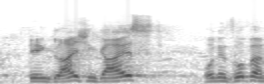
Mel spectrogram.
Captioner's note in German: Lachen bei der FDP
